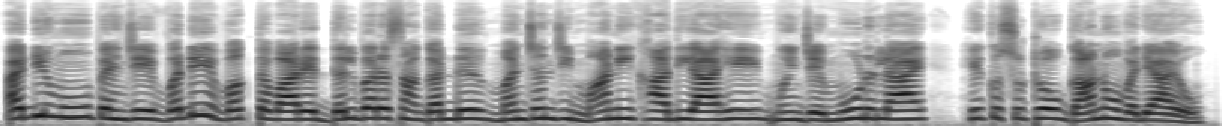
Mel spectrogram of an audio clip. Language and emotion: Sindhi, neutral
